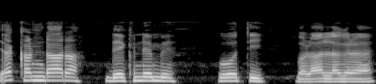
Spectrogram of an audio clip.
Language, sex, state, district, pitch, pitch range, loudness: Hindi, male, Chhattisgarh, Kabirdham, 160 Hz, 135-175 Hz, -14 LUFS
